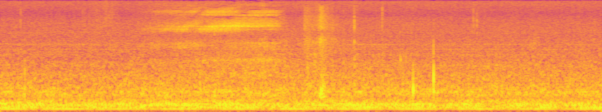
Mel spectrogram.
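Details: Sleeping foster dog Kona of Red Collar Rescue lets out a single soft, high whistling snore lasting about a second, followed by faint clicks and rustles against a constant low background hum.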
